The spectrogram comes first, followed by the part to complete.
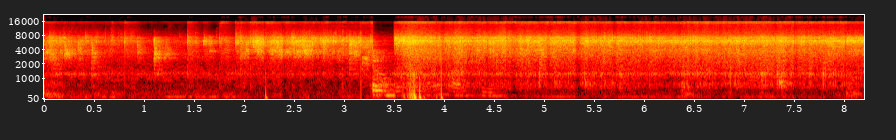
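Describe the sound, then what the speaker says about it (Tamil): Small shallot-type onions sautéing in a pan give a steady, bright frying sizzle throughout, with a brief clatter partway as the contents are stirred. "சின்ன வெங்காயம் நல்லா வதங்குது"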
